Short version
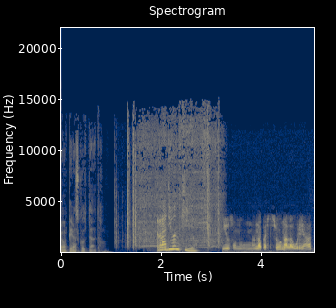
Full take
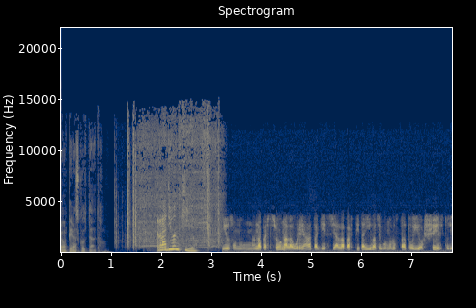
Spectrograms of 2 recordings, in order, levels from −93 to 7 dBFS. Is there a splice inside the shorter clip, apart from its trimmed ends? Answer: no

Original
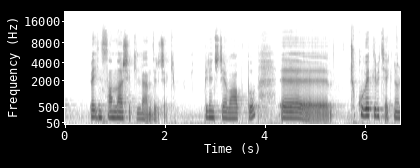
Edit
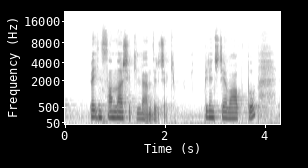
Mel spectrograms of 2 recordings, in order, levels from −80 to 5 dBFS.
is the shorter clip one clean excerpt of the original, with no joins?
yes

